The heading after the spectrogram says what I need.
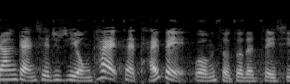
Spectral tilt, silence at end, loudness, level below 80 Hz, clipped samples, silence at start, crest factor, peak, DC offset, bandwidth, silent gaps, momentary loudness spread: -4.5 dB/octave; 0 s; -24 LUFS; -64 dBFS; under 0.1%; 0 s; 20 dB; -4 dBFS; under 0.1%; 8.8 kHz; none; 7 LU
